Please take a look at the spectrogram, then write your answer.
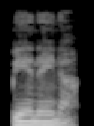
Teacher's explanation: in banana the stress is on the second syllable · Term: word stress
